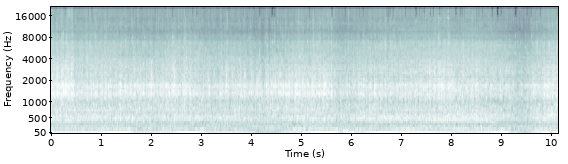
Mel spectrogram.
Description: k11 cg13de engine ticking noise when at operating temperature and only at idle. the car has been freshly serviced with 10w40 oil to the correct level. the tick goes away with a few revs.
